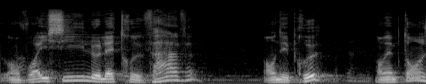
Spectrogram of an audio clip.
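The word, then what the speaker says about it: ו: yahoshua est vrai que ça se prononce vraiment V voilà donc le vave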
